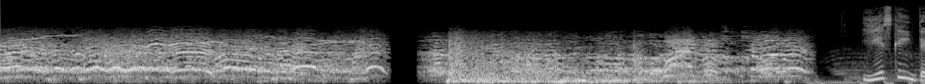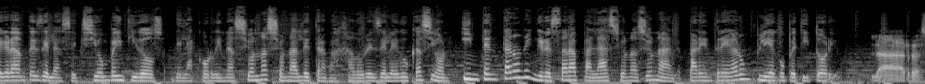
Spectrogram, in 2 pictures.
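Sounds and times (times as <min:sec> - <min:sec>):
protesting crowd shouting and chanting: 0:00.0 - 0:08.5
speech: 0:08.6 - 0:18.4.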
